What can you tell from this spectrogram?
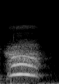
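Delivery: a sudden high loud gasp; sharp high gasp. Retold or imitated. The family hearing not guilty, a loud gasp. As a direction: gasp in shock.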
